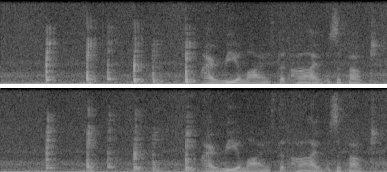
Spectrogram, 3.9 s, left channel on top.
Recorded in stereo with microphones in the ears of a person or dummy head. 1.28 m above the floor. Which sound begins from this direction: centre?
A man speaking, at 2.0 s.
